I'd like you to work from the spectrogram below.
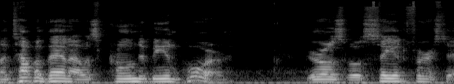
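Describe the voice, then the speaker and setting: A man talks at a fairly slow pace. Audible room echo and noticeable background noise surround his voice. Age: 70s. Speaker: retired writer and martial arts teacher. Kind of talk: reading aloud.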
